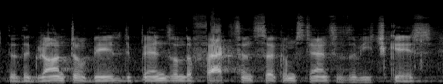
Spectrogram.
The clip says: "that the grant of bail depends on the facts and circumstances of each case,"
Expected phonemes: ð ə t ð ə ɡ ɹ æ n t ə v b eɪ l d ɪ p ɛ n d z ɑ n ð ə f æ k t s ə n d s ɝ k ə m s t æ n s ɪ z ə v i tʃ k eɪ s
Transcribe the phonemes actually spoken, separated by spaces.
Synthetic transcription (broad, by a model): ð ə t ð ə ɡ ɹ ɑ n t ə v b eɪ l d ɪ p ɛ n d z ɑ n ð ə f æ k t s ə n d s ɝ k ə m s t æ n s ɪ z ə v i tʃ k eɪ s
